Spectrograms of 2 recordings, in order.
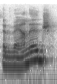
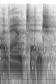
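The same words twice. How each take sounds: First: No T sound is heard after the N. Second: A T sound is heard after the N. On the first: "where they don't do that T either" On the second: "with the T"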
